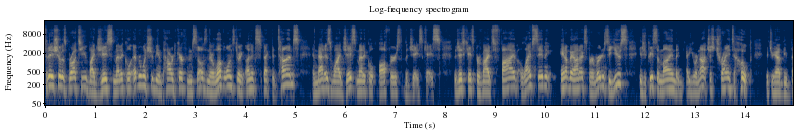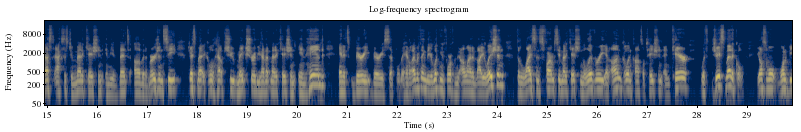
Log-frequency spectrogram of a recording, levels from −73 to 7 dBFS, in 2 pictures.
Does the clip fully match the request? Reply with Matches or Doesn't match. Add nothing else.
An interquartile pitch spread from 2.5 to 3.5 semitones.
Doesn't match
